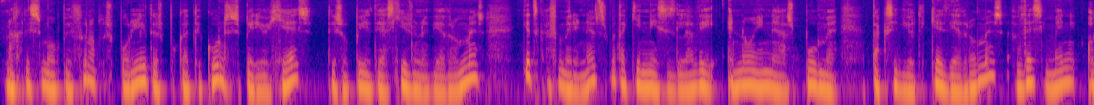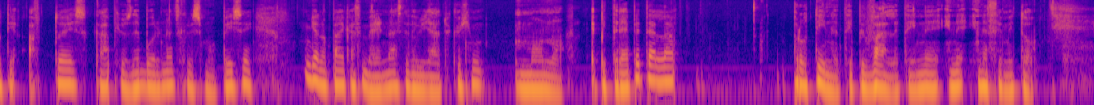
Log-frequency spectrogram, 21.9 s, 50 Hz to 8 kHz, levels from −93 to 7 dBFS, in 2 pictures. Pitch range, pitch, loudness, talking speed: 105-130 Hz, 115 Hz, -28 LUFS, 150 wpm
